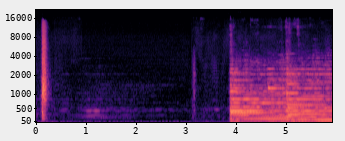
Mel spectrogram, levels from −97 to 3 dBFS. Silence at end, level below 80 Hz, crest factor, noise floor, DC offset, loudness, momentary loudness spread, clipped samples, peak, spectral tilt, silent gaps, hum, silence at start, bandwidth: 0 s; -48 dBFS; 22 dB; -72 dBFS; under 0.1%; -27 LUFS; 5 LU; under 0.1%; -8 dBFS; -4.5 dB/octave; none; none; 0.1 s; 16.5 kHz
